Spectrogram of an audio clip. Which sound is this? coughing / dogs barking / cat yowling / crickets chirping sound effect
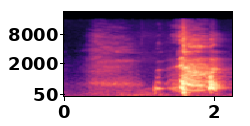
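coughing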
